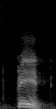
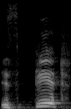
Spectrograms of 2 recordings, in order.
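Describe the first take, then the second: First: The vowel is said as one sound. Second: The vowel is split into two sounds. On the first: The speaker calls it right. "এ silent" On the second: The speaker calls it wrong. "স্প্রিয়েট না করে"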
